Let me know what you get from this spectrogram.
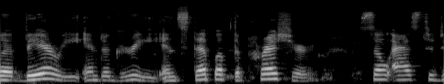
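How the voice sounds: Natural reading in a quiet setting.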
